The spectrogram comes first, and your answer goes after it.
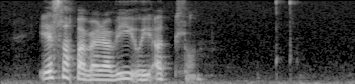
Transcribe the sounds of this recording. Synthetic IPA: ʔɛːslapaʋɛːɹaʋiːʊjʔœt̪lʊ̰n

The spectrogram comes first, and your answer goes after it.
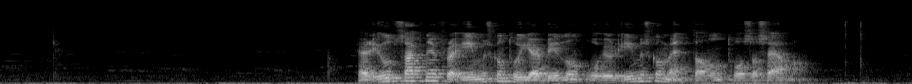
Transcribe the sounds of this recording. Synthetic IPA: hæɾʔuːt̪saknɪfɾɑ̰ːʔiːmɪskʊnt̪ʰʊjaɹbiːlʊnɔːʉɹḭːmɪskʊmmɛn̥t̪anʊnt̪ʰoːsasæ̰ːma̰

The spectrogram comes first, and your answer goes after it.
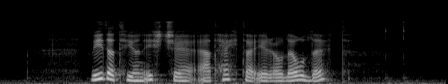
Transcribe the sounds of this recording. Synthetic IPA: ʋiːt̪at̪ʰiːnɪçt͡ʃəa̰t̪hɛht̪aʔɛːɾœwlɔwlɪht̪

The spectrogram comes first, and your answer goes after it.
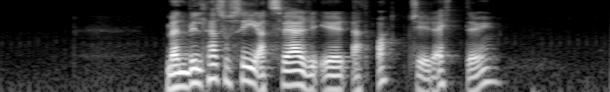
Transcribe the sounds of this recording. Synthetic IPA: mɛnʋɪlt̪ʰaːsɔsiːæt̪sʋæːɹəʔɛːɾæ̰t̪ɔɲ̥t͡ʃəɾɛt̪əɹ

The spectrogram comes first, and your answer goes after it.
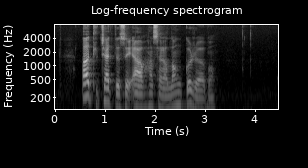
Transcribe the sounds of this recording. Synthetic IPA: œt̪lt͡ʃʰɛt̪ːɪsɪjʔaːvɦansaɾalɔŋkʊɹøːvʊ

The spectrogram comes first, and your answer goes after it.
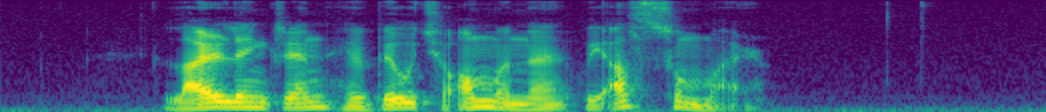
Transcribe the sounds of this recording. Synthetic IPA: laɹlɪŋkɾɪnhɛwbɪwt̪t͡ʃʰɔ̰ʔɔmːʏnəʊjʔa̰l̥t̪sʊmːa̰ɹ

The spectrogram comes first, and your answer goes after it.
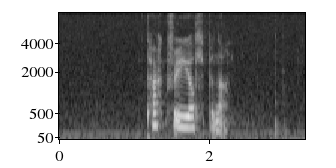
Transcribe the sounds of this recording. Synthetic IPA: t̪ʰɑkfɔɾjɔlpənə̰

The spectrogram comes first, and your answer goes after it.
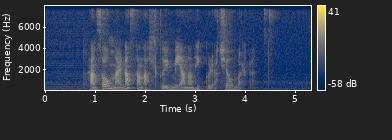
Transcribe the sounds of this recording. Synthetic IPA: hansownaɹnast̪anʔalt̪ʰːʊjmɛːanhanɦɪkːʊɹa̰t̪ʃownva̰ɹ̥pɛnt̪

